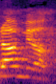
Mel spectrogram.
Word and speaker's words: 라면: Korece'de ramyeon diye telaffuz ediliyor.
